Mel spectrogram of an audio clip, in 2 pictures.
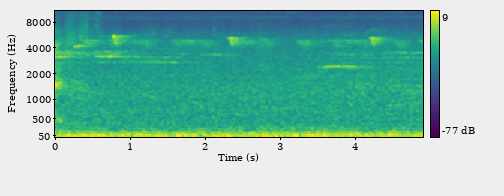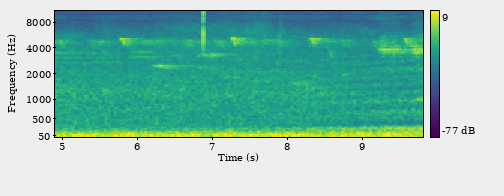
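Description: Small birds chirping, short high calls repeating roughly once a second, over a steady low rumble.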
